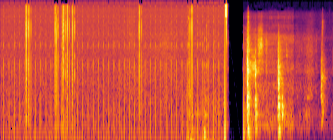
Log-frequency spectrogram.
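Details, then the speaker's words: Rode Videomic Go giving irregular sharp pops and ticks, several per second, in quiet moments while recording in a rural church with no Wi-Fi nearby; masked once the band plays. Microphone popping noise, cause unknown. "So no Wi-Fi anywhere in the vicinity, and you'll hear this constant sort of popping. Once the band gets playing, you don't hear it, but certainly in all the quiet spots and while people are talking."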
